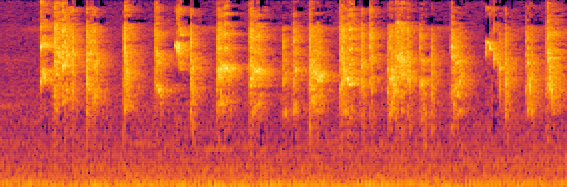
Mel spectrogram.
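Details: Long-tailed shrike singing in full voice, offered as a lure for mute shrikes: a rapid, continuous chatter of harsh, scratchy notes, several per second, with occasional brief whistled inflections, against a low steady hum.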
